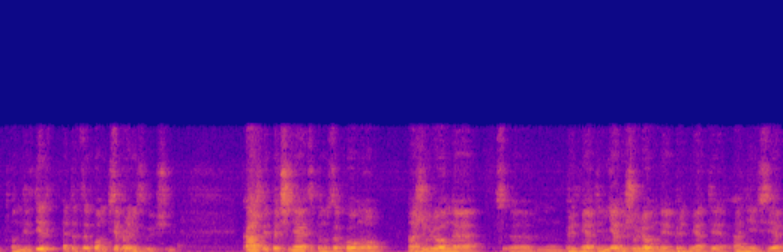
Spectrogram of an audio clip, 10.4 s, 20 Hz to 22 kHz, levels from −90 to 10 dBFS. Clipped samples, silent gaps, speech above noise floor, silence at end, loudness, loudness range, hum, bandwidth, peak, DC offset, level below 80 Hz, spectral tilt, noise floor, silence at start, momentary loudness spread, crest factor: under 0.1%; none; 26 dB; 0 s; -20 LUFS; 3 LU; none; 11.5 kHz; 0 dBFS; under 0.1%; -38 dBFS; -6 dB/octave; -45 dBFS; 0 s; 13 LU; 20 dB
